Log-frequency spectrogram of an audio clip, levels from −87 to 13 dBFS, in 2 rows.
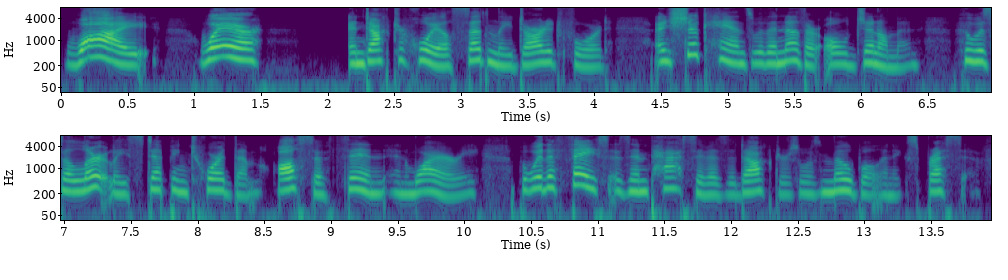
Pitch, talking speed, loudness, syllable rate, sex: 230 Hz, 160 wpm, -19 LUFS, 5.4 syllables/s, female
